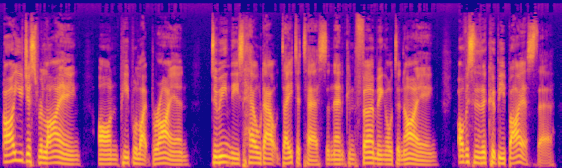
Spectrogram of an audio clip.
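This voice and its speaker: A British man with a medium-pitched voice appears as a guest on a casual podcast, where he works as a health data scientist. He explains things conversationally and tags his points with "right?" The recording is dead dry, with no room sound.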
